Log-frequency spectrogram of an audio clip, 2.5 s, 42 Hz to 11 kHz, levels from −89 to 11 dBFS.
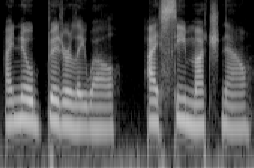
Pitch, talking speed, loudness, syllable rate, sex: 180 Hz, 190 wpm, -21 LUFS, 4.5 syllables/s, female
